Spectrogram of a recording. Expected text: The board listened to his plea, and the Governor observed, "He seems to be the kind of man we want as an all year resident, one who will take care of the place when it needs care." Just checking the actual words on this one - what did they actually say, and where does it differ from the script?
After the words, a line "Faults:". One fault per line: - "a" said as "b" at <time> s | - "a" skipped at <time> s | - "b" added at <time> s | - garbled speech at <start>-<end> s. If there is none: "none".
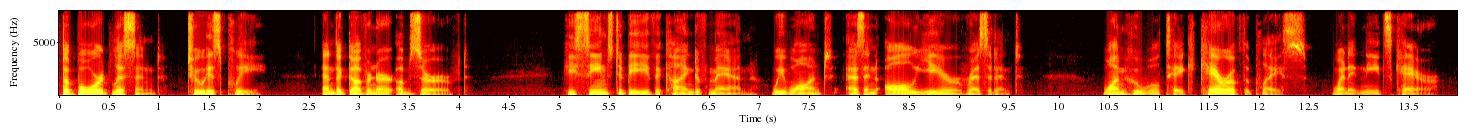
The board listened to his plea, and the Governor observed, "He seems to be the kind of man we want as an all year resident, one who will take care of the place when it needs care."
Faults:
none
